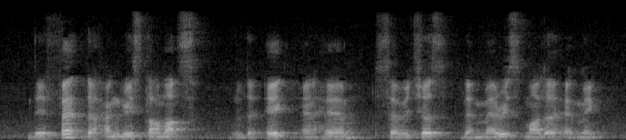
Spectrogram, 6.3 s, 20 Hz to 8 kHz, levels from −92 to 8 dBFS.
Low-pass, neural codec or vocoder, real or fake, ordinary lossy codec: 7.2 kHz; none; real; AAC, 32 kbps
